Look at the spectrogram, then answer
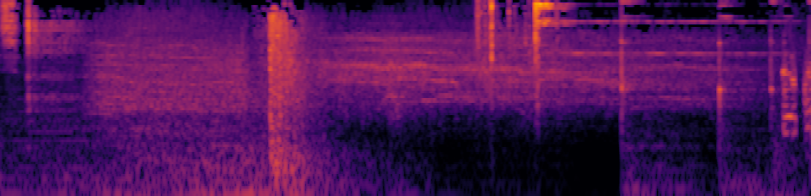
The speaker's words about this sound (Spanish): Parece que ha ocurrido algo en el desfile. Los tiros resonaron por toda la plaza Dili, alterando el curso de la historia. Parece que han disparado al presidente.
